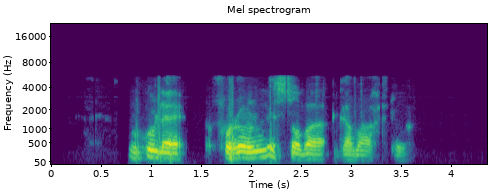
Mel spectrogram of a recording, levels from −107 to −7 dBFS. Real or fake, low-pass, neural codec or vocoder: fake; 5.4 kHz; codec, 24 kHz, 6 kbps, HILCodec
